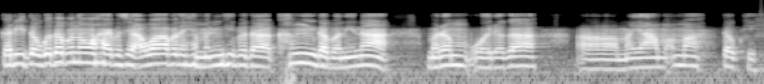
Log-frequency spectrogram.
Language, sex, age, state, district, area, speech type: Manipuri, female, 60+, Manipur, Imphal West, rural, spontaneous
